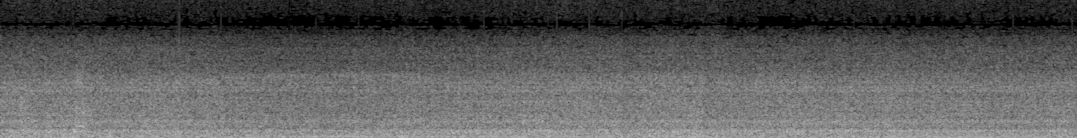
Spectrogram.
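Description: Inside the cab of a Mercedes-Benz Atego truck on the move: a steady diesel engine drone with a constant low hum, mixed with road and tyre noise.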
